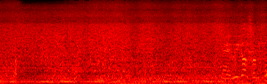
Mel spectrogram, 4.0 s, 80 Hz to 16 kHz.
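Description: Twin Mercury Verado 350 outboard engines running steadily at cruising speed, about 26 knots, a constant drone under the rush of wind and water past the open boat. A voice starts to speak near the end.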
